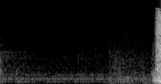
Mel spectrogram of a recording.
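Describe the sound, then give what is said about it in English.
A soft low hum runs quietly, then a single sudden sneeze bursts out at the very end, loud, breathy and sharp. “Thank you. Bless you.”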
